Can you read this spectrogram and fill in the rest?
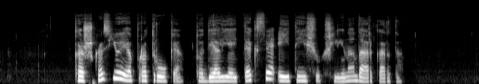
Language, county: Lithuanian, Alytus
